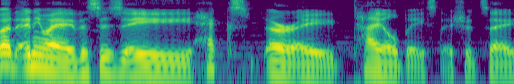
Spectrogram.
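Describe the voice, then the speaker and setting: Medium-pitched male voice with lively intonation, music in the background. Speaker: video game let's player. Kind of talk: casual gameplay commentary.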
